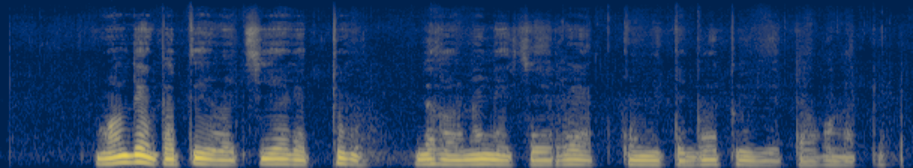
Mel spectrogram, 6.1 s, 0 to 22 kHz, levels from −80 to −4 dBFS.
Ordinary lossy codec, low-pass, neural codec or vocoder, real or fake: none; none; codec, 44.1 kHz, 3.4 kbps, Pupu-Codec; fake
